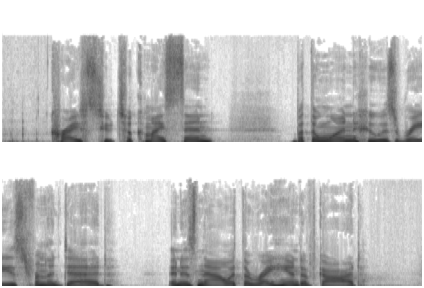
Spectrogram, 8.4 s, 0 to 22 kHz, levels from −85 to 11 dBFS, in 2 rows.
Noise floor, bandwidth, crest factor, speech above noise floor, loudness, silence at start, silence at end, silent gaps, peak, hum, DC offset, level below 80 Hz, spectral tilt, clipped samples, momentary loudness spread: -43 dBFS; 17 kHz; 16 dB; 28 dB; -15 LUFS; 0.05 s; 0.55 s; none; 0 dBFS; none; under 0.1%; -56 dBFS; -5 dB/octave; under 0.1%; 8 LU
